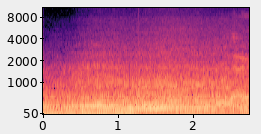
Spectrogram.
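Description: A Hemi V8 engine in a Chrysler 300C rumbles loudly and steadily nearby, revving and droning with deep low-end power throughout.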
